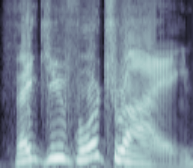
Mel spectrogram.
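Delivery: very high, loud, gloating shouts; triumphant whoop. Real, not acted. Streamer celebrating winning the gamble, gloating shout. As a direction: cheer like you won big.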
